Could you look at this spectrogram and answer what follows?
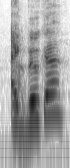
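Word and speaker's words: Egbuka: Eggbuka.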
